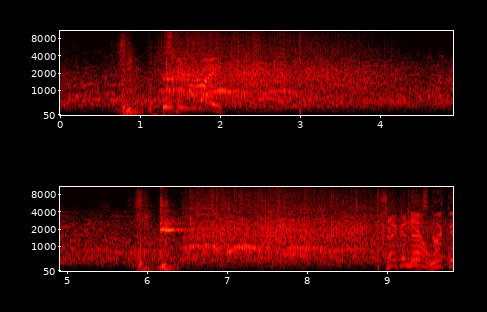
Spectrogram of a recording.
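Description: A crowd cheers and roars in a stadium.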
